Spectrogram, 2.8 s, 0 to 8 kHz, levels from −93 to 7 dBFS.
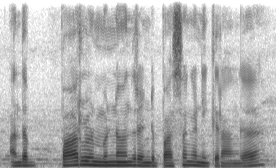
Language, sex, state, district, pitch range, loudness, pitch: Tamil, male, Tamil Nadu, Kanyakumari, 135-165 Hz, -17 LUFS, 145 Hz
